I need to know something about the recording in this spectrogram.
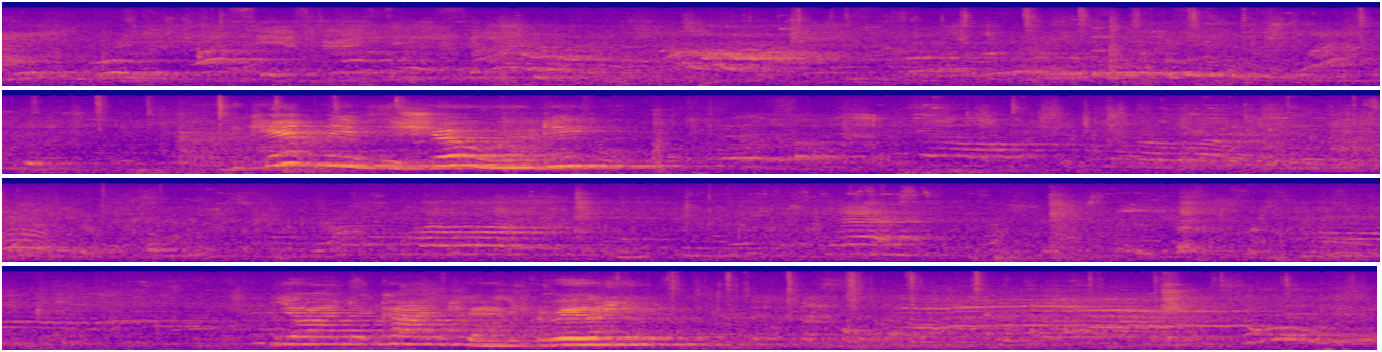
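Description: A group of children's voices murmur and chatter in the background.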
